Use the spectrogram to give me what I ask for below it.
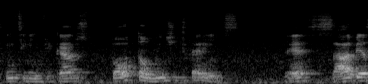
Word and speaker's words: sábia: Sábia, sabia e sabiá. E a diferença é o mero acento agudo, ou seja, é a posição da sílaba tônica.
